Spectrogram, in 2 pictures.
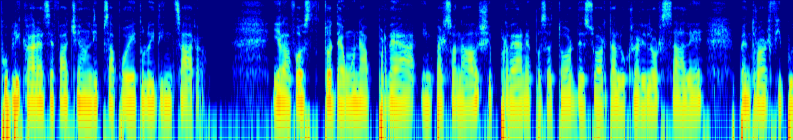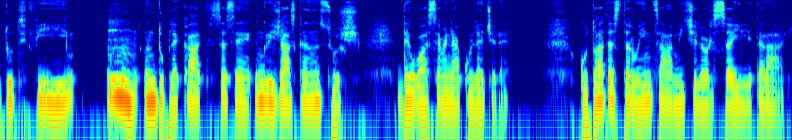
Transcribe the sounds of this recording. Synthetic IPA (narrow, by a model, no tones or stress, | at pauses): publikaɾease̞fat͡ʃe̞ɨnlipsapo̞e̞t̪ulujd̪int̪saɾə̰ | je̞lafo̞st̪ːot̪̚d̪eaunapɾeaimpe̞rso̞nalʃipɾeane̞pəsət̪o̞rd̪e̞soʊart̪alukɾəɾilo̞rsale̞pe̞nt̪ɾuarfiput̪ut̪fi | ɨnd̪uple̞kat̪səse̞ɨŋɡɾiʒeaskəɨnsuʃʲd̪e̞o̞ase̞me̞neakule̞d͡ʒe̞̰ɾe̞̰ | kut̪oat̪əst̪əɾuint̪saːmit͡ʃilo̞rsəjlit̪e̞ɾa̰rʲ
